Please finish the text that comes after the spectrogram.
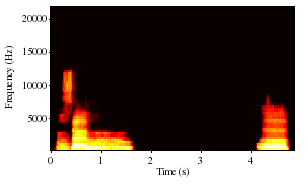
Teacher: Kemudian masuk ke huruf yang kedua adalah huruf sin ya, seperti huruf zai. Makharijul huruf sin juga sama, ujung lidahnya di antara ujung gigi seri atas dan bawah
